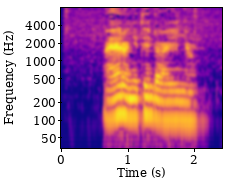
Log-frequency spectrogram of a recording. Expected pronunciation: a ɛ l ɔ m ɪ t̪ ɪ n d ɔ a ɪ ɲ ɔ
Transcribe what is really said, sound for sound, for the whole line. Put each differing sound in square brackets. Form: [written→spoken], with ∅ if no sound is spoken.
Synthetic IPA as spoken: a ɛ [l→ɾ] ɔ [m→ɲ] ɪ t̪ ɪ n d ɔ a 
